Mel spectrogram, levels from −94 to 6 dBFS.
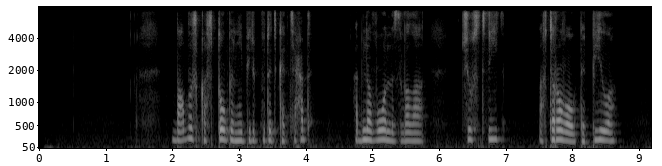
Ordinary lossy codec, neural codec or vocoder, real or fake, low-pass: MP3, 64 kbps; codec, 16 kHz, 2 kbps, FunCodec, trained on LibriTTS, 25 frames a second; fake; 7.2 kHz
